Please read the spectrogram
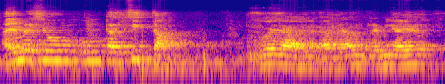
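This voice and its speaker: A man's voice: fairly high pitch, lively intonation, moderate pace, recorded from a distance. A man from Cuba, a teacher giving a classroom lecture, speaking emphatically and firing off rhetorical questions. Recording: very echoey classroom from afar with background noise.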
